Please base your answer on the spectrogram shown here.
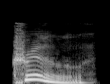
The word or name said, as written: crewless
